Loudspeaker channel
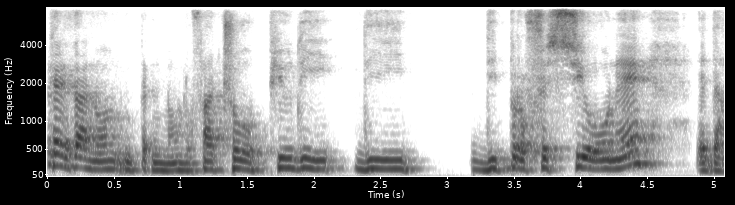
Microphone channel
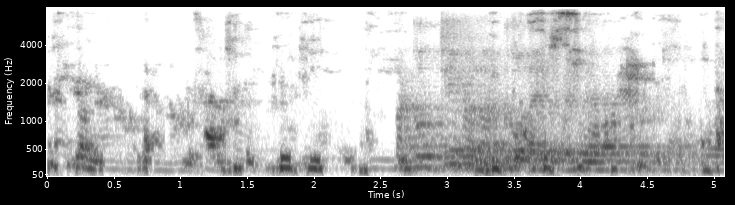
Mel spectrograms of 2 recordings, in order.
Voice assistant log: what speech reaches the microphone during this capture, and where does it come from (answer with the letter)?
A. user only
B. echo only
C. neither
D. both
D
